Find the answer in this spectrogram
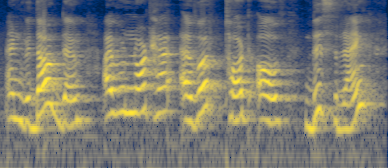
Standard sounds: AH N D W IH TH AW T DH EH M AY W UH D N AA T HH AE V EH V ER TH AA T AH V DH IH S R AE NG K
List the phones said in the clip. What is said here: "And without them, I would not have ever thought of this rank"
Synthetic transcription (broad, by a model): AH N D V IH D AW T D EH M AY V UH D N AA T HH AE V EH V ER T AA T AH V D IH S R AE NG K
